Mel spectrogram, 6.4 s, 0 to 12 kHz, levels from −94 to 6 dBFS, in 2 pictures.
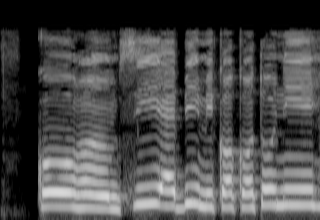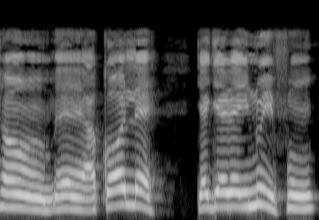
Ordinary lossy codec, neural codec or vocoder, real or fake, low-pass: MP3, 48 kbps; none; real; 7.2 kHz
